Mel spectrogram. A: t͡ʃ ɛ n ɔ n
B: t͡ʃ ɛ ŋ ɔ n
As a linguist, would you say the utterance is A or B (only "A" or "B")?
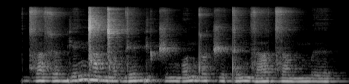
B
